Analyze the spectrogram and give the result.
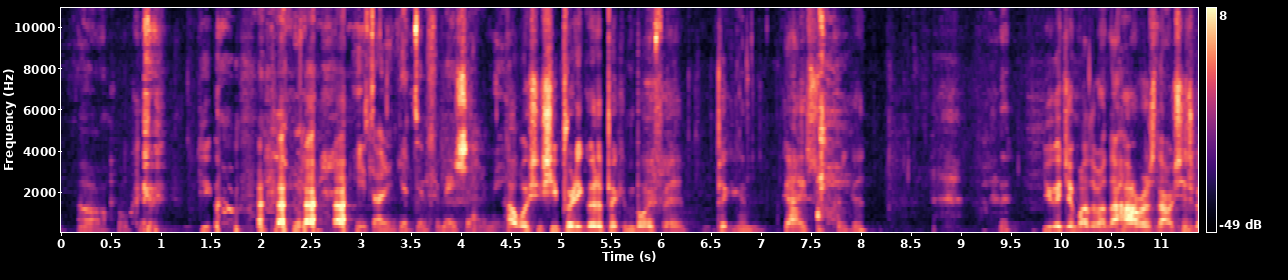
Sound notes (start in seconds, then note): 1.4 judge laughing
